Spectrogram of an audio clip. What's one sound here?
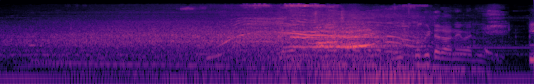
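A car engine rumbles and grows louder as it drives closer.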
